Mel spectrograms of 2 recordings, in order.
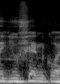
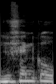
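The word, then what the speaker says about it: Yushchenko: thrown out and then victor yusenko i'm sorry i got the name wrong yushenko was thrown out through the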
